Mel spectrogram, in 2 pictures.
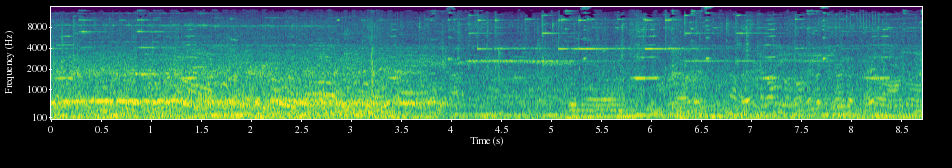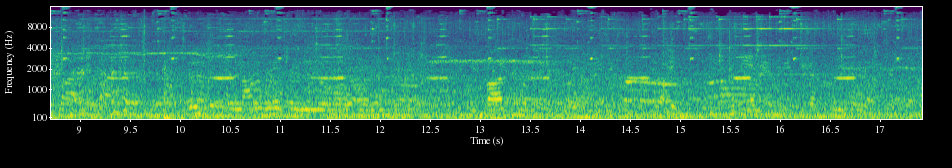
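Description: A crowd of young men and women chatter and call out nearby, outdoors.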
